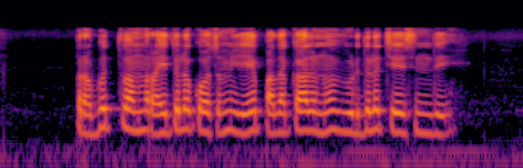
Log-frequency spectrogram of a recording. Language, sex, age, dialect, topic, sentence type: Telugu, male, 18-24, Utterandhra, agriculture, question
